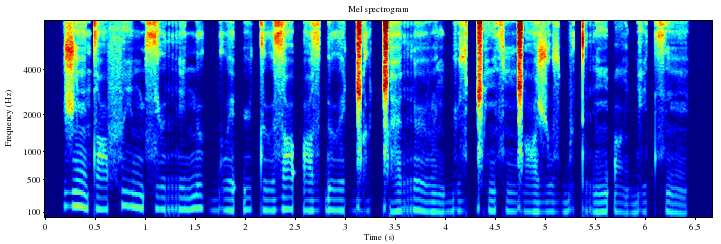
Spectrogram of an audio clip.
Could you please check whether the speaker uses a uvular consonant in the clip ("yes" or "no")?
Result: no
